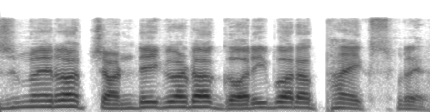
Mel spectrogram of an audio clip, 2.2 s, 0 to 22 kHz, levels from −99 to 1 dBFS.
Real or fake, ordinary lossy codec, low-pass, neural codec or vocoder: fake; none; 10.8 kHz; codec, 24 kHz, 3 kbps, HILCodec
